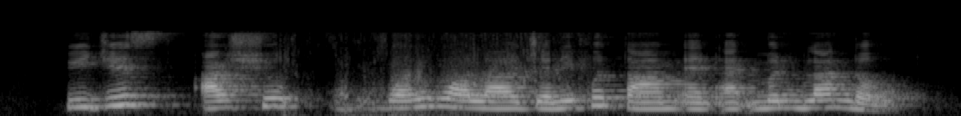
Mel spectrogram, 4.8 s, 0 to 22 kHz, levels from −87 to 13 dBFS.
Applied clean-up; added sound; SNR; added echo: neural separator model SepFormer DNS4.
